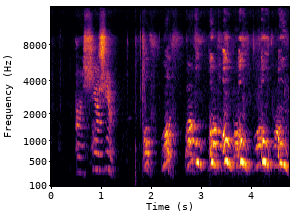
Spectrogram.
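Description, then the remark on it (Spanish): A voice imitates a dog barking: a drawn-out whine, then a run of five or six quick, fairly loud woofs in steady rhythm. “Ladró el perro.”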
